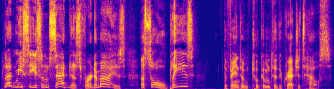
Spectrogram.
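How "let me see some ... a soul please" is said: high-pitched pleading character voice; Scrooge. A narrator's reading. Old miser asks phantom for some mourning, high pleading voice. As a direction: beg the phantom, pitched well up. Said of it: "said Scrooge".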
